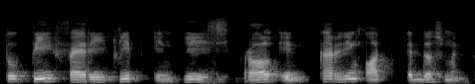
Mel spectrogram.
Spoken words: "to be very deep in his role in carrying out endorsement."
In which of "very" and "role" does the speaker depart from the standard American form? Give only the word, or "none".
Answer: very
